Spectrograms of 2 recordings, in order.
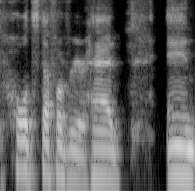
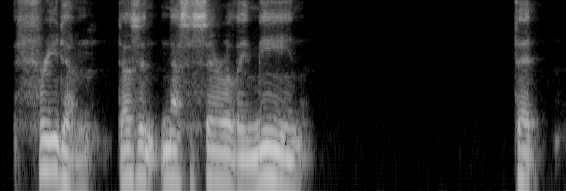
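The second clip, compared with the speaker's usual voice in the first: aged voice, grave and solemn tone; 4 dB quieter than usual. Voicing a tree spirit that speaks to the characters: old, solemn voice. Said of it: "speaks in just an old, solemn voice".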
